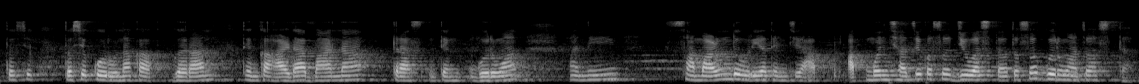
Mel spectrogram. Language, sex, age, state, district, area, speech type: Goan Konkani, female, 45-60, Goa, Murmgao, rural, spontaneous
